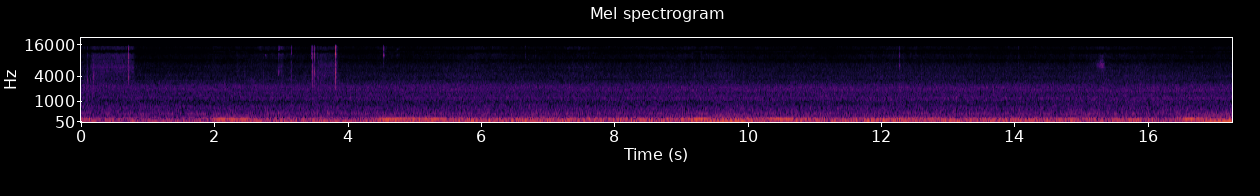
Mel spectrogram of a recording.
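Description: Tyres hiss through slush on the road.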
